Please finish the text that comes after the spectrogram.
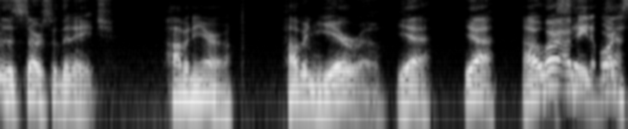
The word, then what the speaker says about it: habanero: I heard Chet mispronounce habanero the H is silent but it does not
